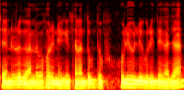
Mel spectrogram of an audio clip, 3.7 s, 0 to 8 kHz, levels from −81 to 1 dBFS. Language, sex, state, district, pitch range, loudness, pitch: Chakma, male, Tripura, West Tripura, 95-110 Hz, -12 LUFS, 100 Hz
